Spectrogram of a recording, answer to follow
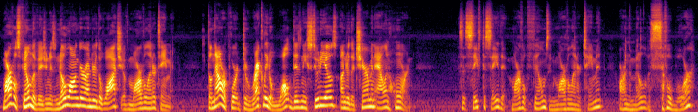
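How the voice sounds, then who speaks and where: A man's voice: on the high side, lively intonation, a little fast, pushed and bright. A man hosting a podcast, reading scripted pop-culture news in an announcer-like way with sarcastic quips. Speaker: podcast host.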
